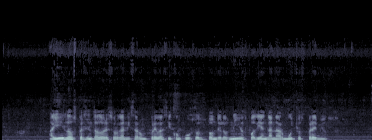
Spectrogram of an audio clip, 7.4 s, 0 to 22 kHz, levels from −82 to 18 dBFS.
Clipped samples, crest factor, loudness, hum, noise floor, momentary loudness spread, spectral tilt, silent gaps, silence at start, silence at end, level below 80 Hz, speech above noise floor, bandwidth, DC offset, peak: under 0.1%; 16 dB; -19 LUFS; none; -52 dBFS; 9 LU; -8 dB/octave; none; 1 s; 0.9 s; -56 dBFS; 34 dB; 15.5 kHz; under 0.1%; -4 dBFS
